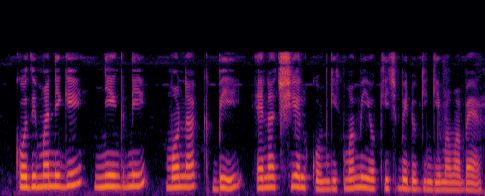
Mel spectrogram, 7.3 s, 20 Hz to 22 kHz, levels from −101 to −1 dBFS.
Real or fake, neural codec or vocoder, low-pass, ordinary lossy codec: real; none; 7.2 kHz; AAC, 48 kbps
